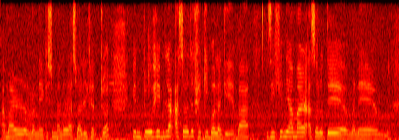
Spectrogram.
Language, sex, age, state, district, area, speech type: Assamese, female, 18-30, Assam, Nalbari, rural, spontaneous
